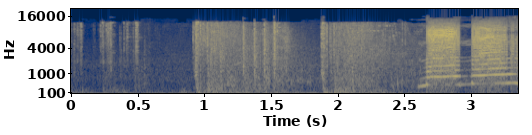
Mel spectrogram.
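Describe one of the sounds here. Gunshots ring out in quick, sharp bursts.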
